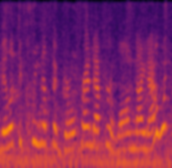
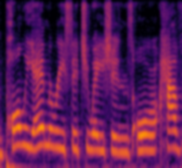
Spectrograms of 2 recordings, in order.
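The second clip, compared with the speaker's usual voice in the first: normal talking voice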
